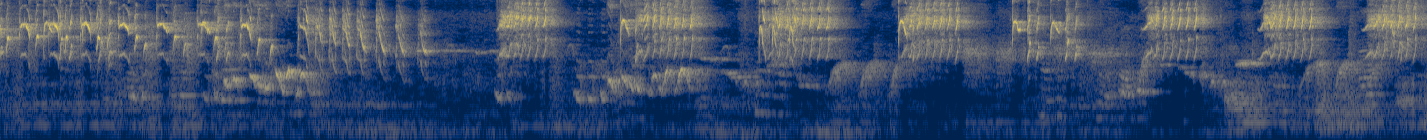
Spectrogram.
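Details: Long-tailed shrike singing a loud, rambling medley of raspy buzzes, chattering rattles and squeaky slurred notes in bursts of one to two seconds, separated by brief gaps, over a faint background hum.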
